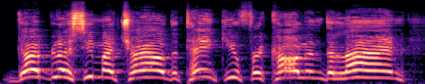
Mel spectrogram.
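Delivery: mock the phone preacher blessing him; imitating a preacher on the prayer line. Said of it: "it was like".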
